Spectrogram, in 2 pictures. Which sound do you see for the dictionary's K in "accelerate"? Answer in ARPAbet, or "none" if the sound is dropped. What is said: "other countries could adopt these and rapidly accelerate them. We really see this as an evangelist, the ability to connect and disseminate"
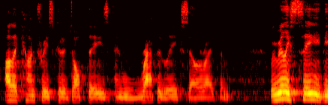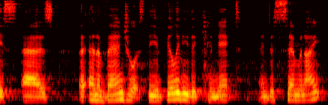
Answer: K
